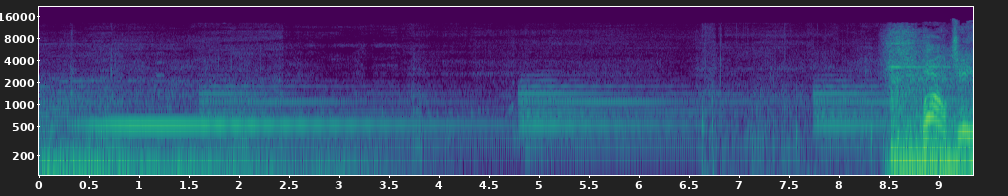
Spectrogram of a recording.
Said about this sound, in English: I just got spooked by those bells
